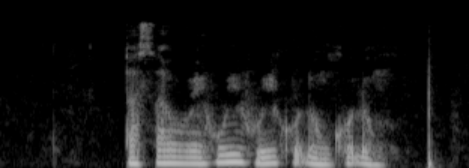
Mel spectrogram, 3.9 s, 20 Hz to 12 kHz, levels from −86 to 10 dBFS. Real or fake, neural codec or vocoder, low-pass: real; none; 7.2 kHz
